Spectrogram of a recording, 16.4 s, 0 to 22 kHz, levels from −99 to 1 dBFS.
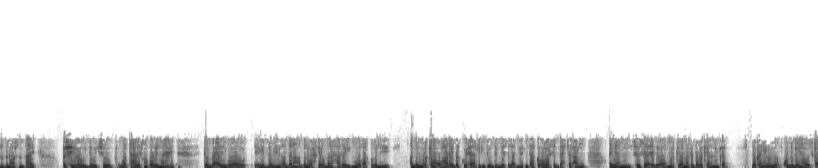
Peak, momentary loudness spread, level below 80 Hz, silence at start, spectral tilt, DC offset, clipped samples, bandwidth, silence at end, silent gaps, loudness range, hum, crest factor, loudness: -10 dBFS; 6 LU; -62 dBFS; 0 s; -6 dB/octave; under 0.1%; under 0.1%; 4.4 kHz; 0 s; none; 1 LU; none; 12 dB; -22 LUFS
